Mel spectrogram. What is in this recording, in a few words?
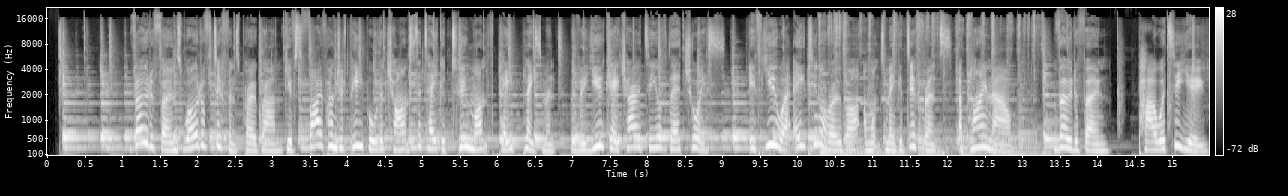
Commercial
